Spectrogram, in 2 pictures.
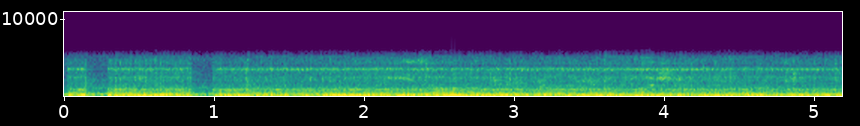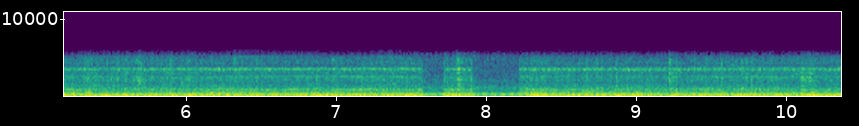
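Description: Steady drone of a moving car heard from inside the cabin, engine and road noise together, with a thin high whine running through it. It dips briefly about a second in and again near the end.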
